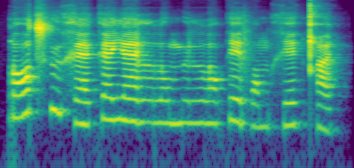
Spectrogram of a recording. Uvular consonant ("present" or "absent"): present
